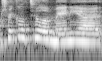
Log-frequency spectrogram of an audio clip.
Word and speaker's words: trichotillomania: So it kind of stems from, trichotillomania stems from, oh, I said it right.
